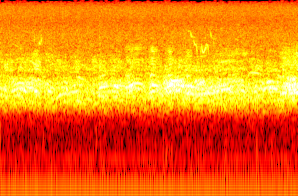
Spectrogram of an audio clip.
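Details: Greylag Geese in a large feeding flock, heard from a distance: a dense, continuous chorus of overlapping nasal honks and cackles, with no pauses, over a steady low background hum.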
